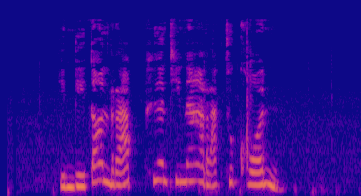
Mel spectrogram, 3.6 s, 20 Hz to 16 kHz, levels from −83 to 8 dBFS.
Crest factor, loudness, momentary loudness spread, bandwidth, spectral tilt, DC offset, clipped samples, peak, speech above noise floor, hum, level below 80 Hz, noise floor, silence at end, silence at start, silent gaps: 16 dB; -29 LUFS; 7 LU; 11.5 kHz; -5.5 dB/octave; under 0.1%; under 0.1%; -14 dBFS; 33 dB; none; -72 dBFS; -61 dBFS; 0.75 s; 0.6 s; none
